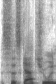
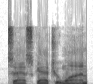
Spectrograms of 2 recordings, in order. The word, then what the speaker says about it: Saskatchewan: he was born in Saskatchewan in 1947 or as the Americans insist on pronouncing it Saskatchewan he uh grew up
